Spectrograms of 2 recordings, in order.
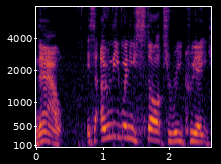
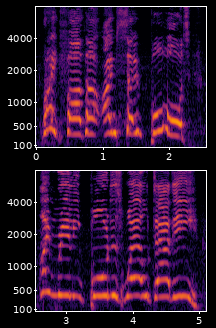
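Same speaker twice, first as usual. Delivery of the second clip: put-on very high whiny child voices; squeaky complaining kid; bored kids; 13 semitones higher than usual. Playing the Chitty children.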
